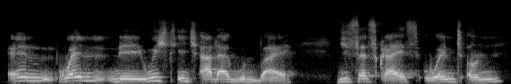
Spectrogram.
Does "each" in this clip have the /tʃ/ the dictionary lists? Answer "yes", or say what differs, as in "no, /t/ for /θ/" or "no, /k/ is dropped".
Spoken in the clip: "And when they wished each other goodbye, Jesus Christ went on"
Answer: yes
